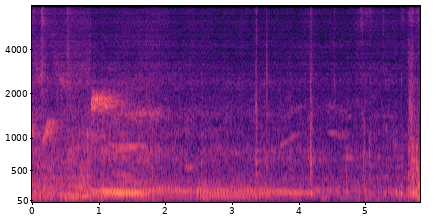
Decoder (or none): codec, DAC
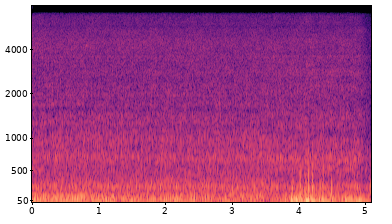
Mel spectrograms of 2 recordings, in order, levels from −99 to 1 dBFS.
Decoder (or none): codec, DAC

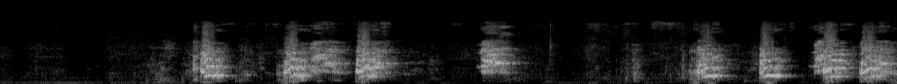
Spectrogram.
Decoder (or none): codec, DAC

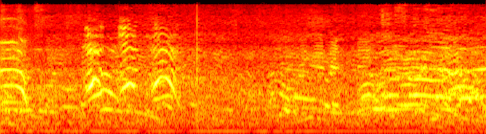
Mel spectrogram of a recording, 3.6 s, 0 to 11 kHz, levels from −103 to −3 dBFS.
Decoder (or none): none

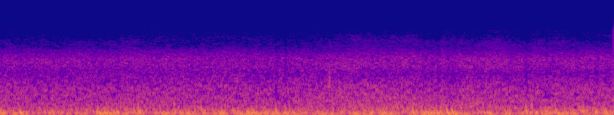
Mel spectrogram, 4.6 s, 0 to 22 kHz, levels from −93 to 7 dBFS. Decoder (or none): none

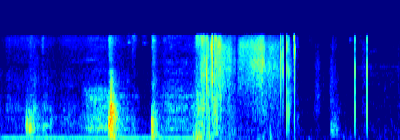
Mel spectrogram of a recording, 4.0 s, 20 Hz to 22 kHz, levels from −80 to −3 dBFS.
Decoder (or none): none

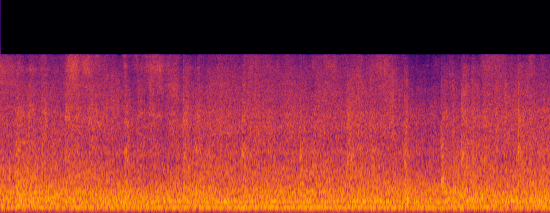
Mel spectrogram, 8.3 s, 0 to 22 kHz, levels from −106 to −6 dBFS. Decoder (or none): none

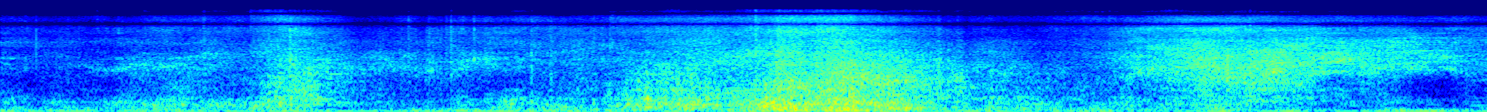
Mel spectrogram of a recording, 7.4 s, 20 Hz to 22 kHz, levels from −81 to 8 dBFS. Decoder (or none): codec, DAC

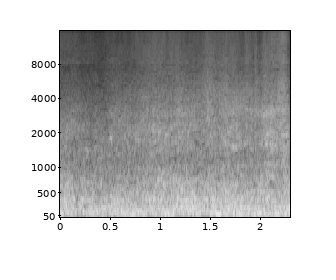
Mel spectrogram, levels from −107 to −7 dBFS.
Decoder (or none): codec, DAC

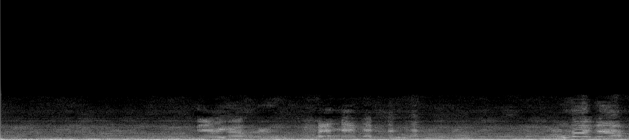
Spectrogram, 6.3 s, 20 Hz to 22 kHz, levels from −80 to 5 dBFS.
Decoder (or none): codec, DAC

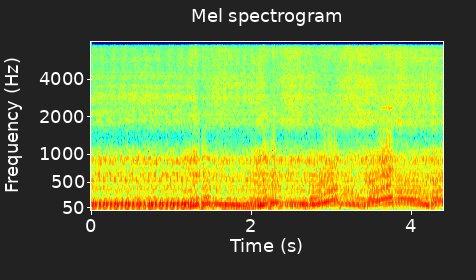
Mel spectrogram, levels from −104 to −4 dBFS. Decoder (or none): none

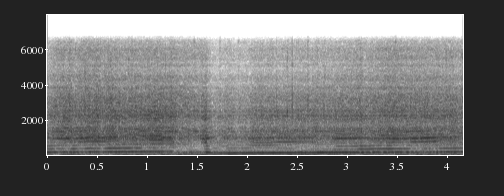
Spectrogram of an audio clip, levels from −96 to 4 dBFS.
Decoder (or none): none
